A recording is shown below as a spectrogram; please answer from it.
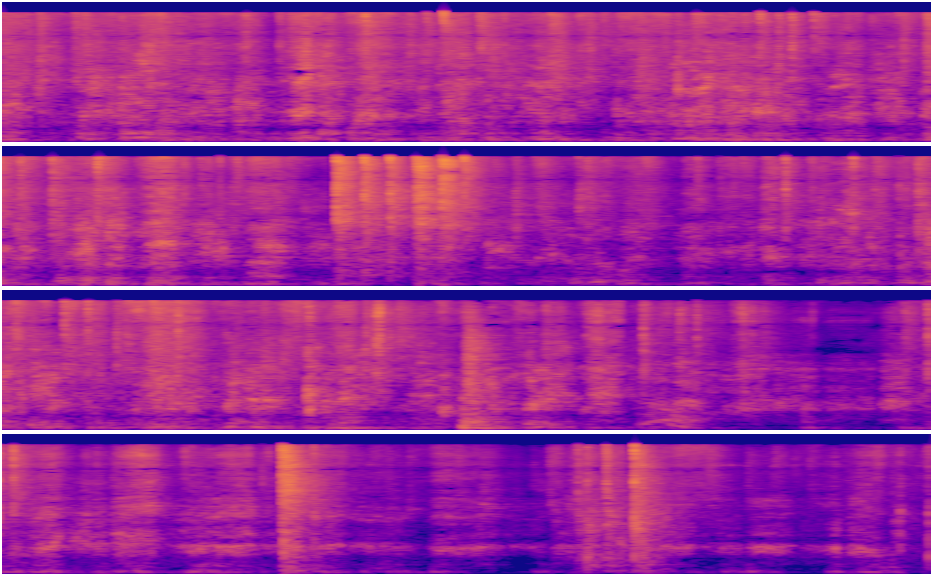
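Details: Shar pei named Eva playing wild indoors: low, rough growling rumbles and huffing breaths run almost continuously, broken by sharp scuffling knocks and thumps of rough play.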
